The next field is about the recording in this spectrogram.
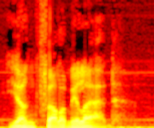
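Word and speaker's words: young fellah my lad: gone and done it young fell my lad this curious phrase he pronounced as if it were all one word young fomy lad yes we've taken a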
